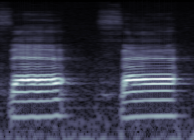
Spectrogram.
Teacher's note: নিচের ঠোঁটের পেট সামনের উপরের দুই দাঁতের আগার সঙ্গে লাগাইয়া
